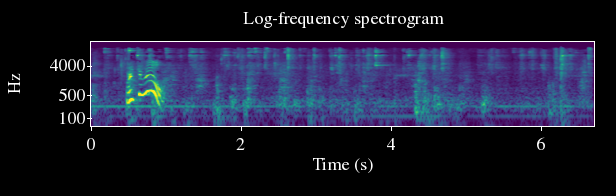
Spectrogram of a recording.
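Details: American Bulldog named Pepper on an early morning run indoors: a short, high, wavering whine in the first second, followed by continuous scrabbling, padding and movement noise in a small room.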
